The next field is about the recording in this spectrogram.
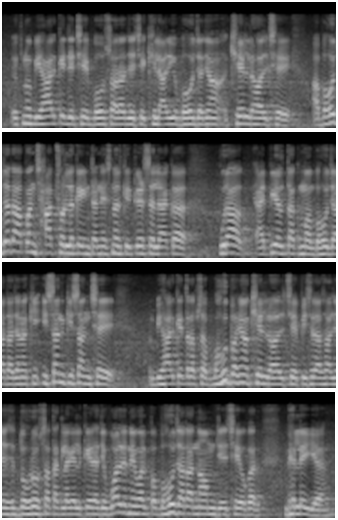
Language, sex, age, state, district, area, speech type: Maithili, male, 18-30, Bihar, Saharsa, urban, spontaneous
